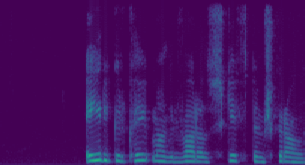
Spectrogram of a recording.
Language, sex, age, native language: Icelandic, male, 11, Icelandic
